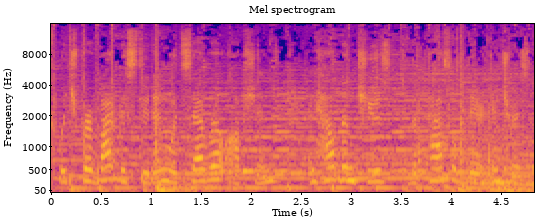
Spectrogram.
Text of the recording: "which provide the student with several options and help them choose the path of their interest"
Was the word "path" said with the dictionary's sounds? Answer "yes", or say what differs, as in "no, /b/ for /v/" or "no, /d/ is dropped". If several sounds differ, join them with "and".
no, /s/ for /θ/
